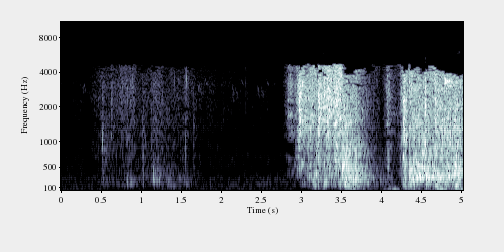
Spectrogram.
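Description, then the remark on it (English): A few soft knocks and shuffles, then a loud, rough scraping as a chair is dragged across the floor for the last two seconds, with no one speaking. “If you don't straighten out that chair, I'm going to straighten it out for you.”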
